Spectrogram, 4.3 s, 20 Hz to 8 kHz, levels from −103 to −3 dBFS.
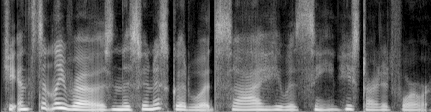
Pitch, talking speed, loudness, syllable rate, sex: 225 Hz, 210 wpm, -19 LUFS, 4.8 syllables/s, female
